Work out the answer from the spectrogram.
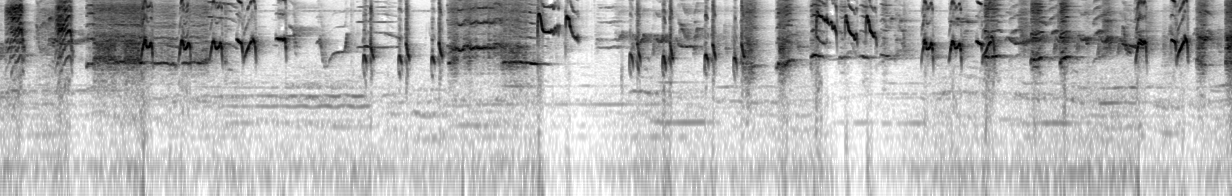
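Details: White-rumped shama singing hotly while seeking an opponent: long run of rich whistles, upward and downward slurs, rasping squawks and sharp clicks, broken by short silences.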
